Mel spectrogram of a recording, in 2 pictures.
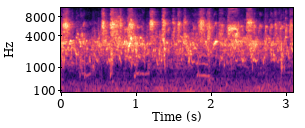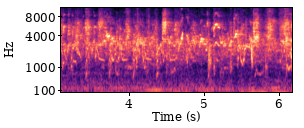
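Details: Happy budgerigars chattering as they eat: an unbroken stream of twittering, trilled notes and short whistles from several birds at once.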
